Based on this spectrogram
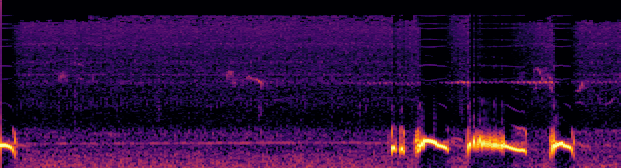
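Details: Spotted dove voice for luring and training birds: after a quiet stretch, a loud close phrase of two short notes, a drawn-out falling coo and a final short coo, with soft background hiss.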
